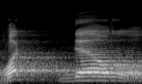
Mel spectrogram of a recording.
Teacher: Ra bergetar dan tebal.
